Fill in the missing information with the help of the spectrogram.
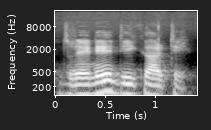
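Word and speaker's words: René Descartes: The pronunciation is like that, Rene Descartes, right?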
